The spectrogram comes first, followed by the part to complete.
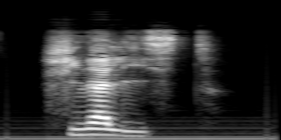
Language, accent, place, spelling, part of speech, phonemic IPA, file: French, France, Lyon, finaliste, noun, /fi.na.list/, LL-Q150 (fra)-finaliste.wav
- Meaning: finalist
